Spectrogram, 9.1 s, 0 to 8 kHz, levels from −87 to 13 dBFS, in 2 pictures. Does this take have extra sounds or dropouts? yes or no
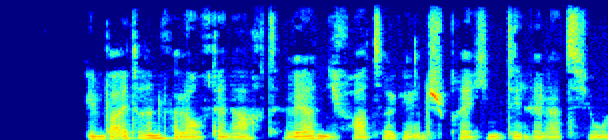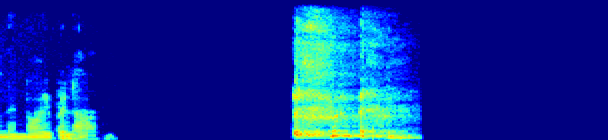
yes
